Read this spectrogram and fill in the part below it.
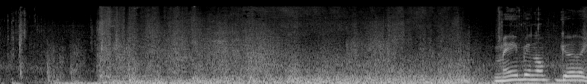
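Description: A flamethrower roars with a rushing blast of flame.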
